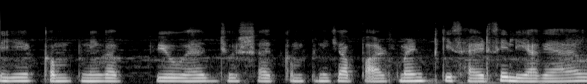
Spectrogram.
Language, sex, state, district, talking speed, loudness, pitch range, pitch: Hindi, male, Punjab, Pathankot, 155 wpm, -18 LUFS, 150-160 Hz, 155 Hz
